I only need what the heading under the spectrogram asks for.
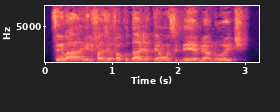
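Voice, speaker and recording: A man with a high pitch and fairly even intonation speaks at a moderate pace against a quiet background, with audible room echo. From Minas Gerais interior, Brazil. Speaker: MMA fighter. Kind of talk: casual interview. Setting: online live stream. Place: home room. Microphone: video call.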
